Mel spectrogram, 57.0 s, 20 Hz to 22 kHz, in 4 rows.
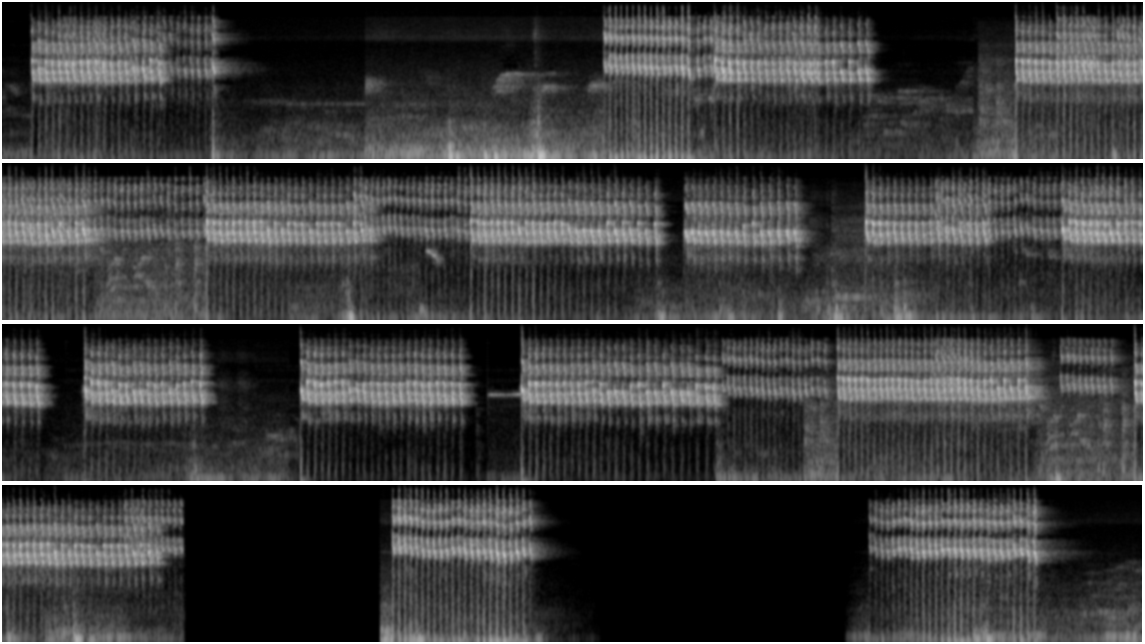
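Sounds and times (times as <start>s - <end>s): songbird high-pitched trilling: 0.4s - 3.0s, 6.2s - 11.0s, 12.7s - 24.3s, 25.0s - 31.2s, 32.3s - 45.1s, 47.6s - 49.6s, 53.6s - 56.0s.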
